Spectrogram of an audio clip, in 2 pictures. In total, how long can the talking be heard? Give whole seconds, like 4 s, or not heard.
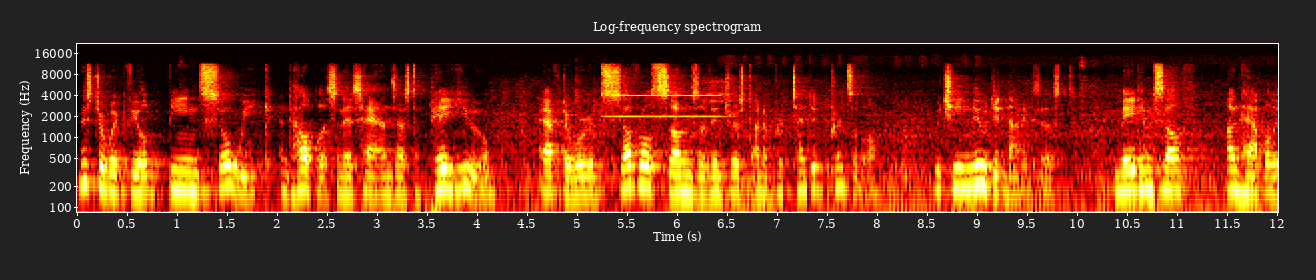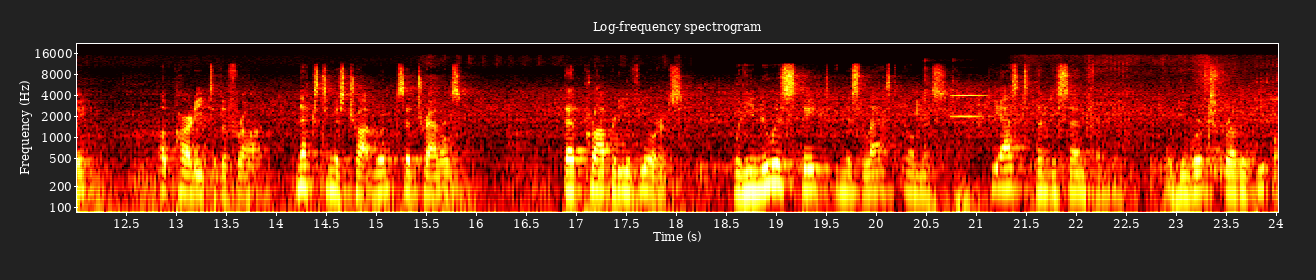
23 s.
